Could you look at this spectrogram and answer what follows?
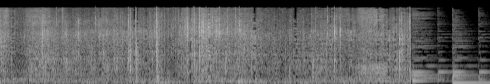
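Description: Plastic wrapping crinkling and crackling, with scattered sharp clicks, as a cat thrashes about inside a sleeve of it. About five seconds in it cuts to a keyboard tune with a pulsing bass.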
